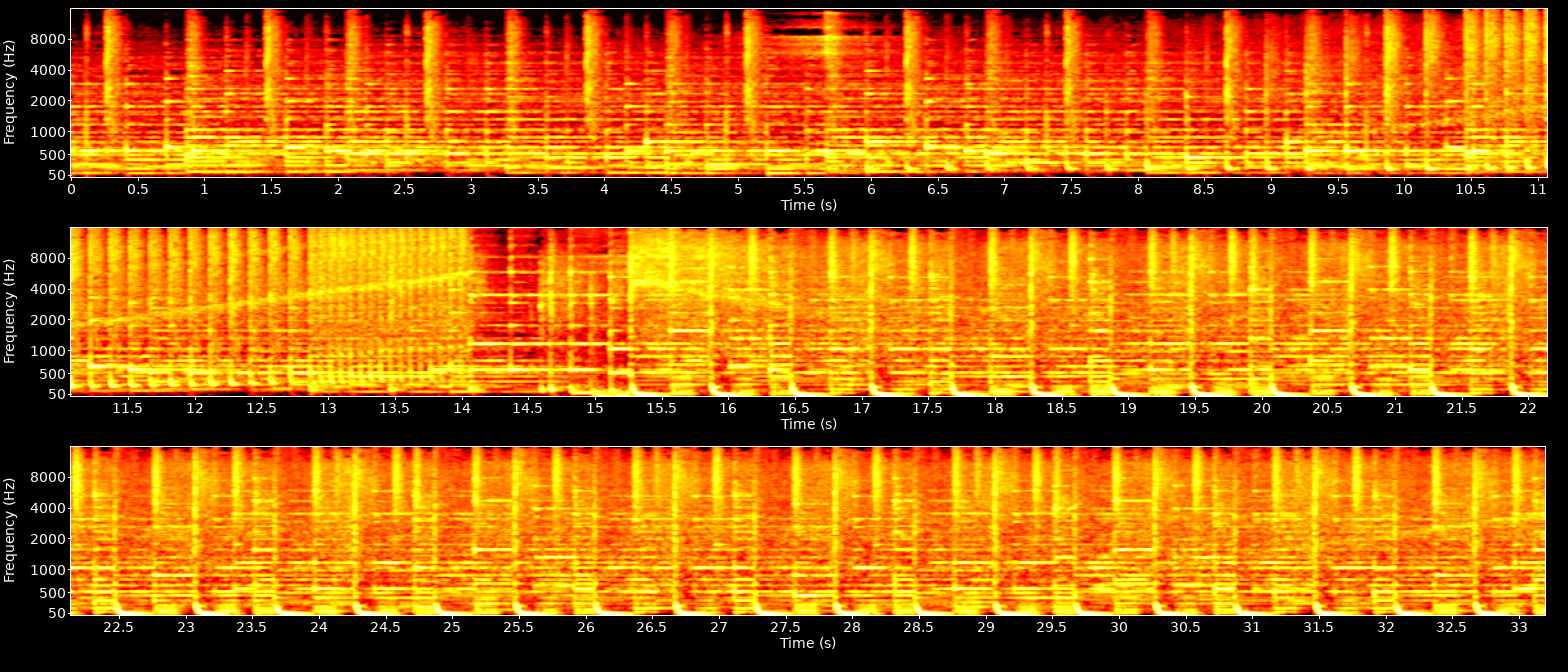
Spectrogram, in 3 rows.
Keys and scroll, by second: 21.7 p, 24.1 F9.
